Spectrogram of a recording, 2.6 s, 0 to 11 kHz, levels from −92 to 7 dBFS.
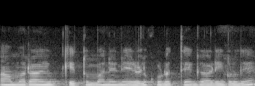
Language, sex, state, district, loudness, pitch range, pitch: Kannada, female, Karnataka, Mysore, -15 LUFS, 195-205 Hz, 200 Hz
